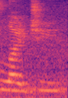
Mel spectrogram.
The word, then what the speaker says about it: lychee: No, it is lychee. I just listened to the pronunciation of it.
